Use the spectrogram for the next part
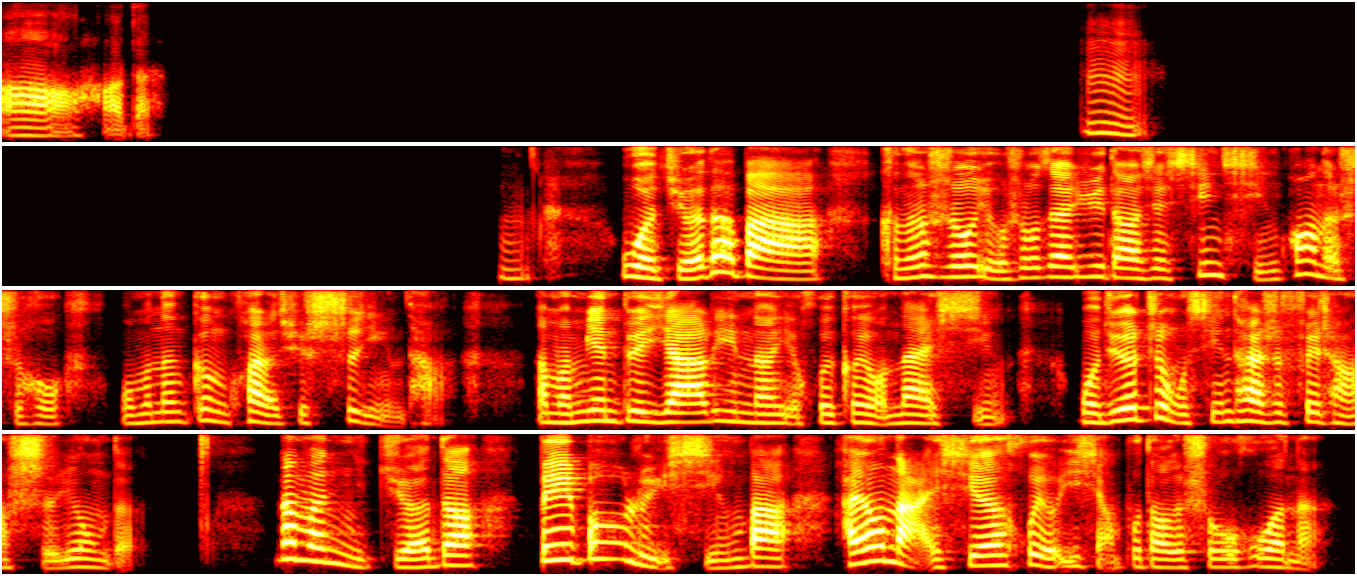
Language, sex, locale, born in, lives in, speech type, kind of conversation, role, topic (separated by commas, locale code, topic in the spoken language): Chinese, female, zh-CN, China, United States, read, expert-assistant, asker, 为什么有些人喜欢“背包旅行”，这种旅行方式和常规旅游有什么不同？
